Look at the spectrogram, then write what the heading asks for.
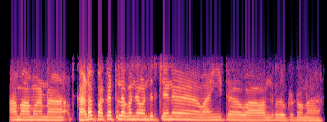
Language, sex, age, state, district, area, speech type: Tamil, male, 18-30, Tamil Nadu, Perambalur, rural, conversation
